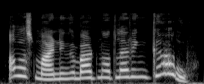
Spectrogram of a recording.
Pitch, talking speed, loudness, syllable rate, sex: 310 Hz, 205 wpm, -16 LUFS, 5.7 syllables/s, female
